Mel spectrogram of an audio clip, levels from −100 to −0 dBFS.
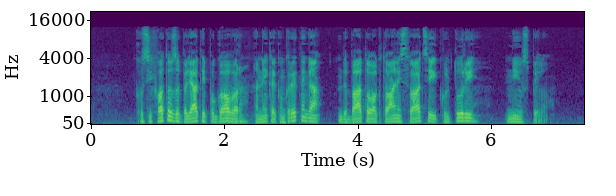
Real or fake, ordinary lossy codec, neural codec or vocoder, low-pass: real; AAC, 32 kbps; none; 19.8 kHz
